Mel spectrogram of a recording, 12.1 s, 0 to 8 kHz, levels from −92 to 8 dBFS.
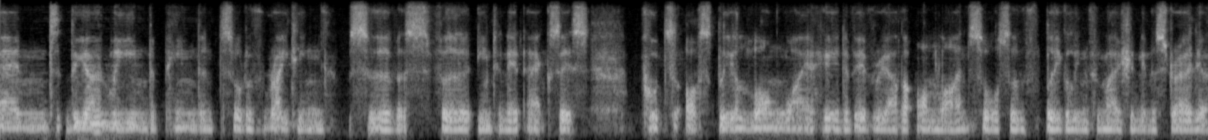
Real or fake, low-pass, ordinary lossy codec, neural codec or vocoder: fake; 7.2 kHz; Opus, 32 kbps; vocoder, 22.05 kHz, 80 mel bands, HiFi-GAN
